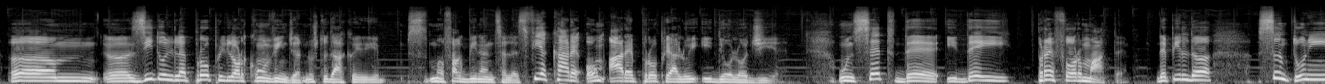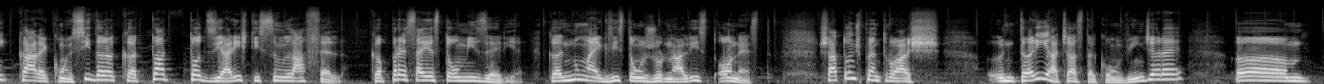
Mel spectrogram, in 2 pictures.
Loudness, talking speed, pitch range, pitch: -12 LUFS, 125 wpm, 130-190 Hz, 160 Hz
